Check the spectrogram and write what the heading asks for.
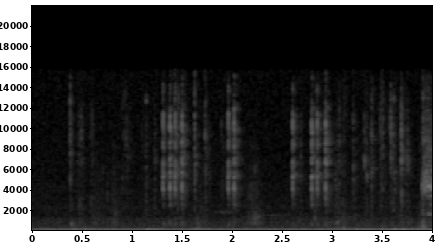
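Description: Computer keyboard being typed on: faint, irregular groups of quick key clicks as a name is entered.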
